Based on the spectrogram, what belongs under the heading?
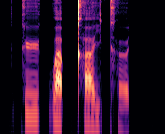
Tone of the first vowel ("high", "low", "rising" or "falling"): high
